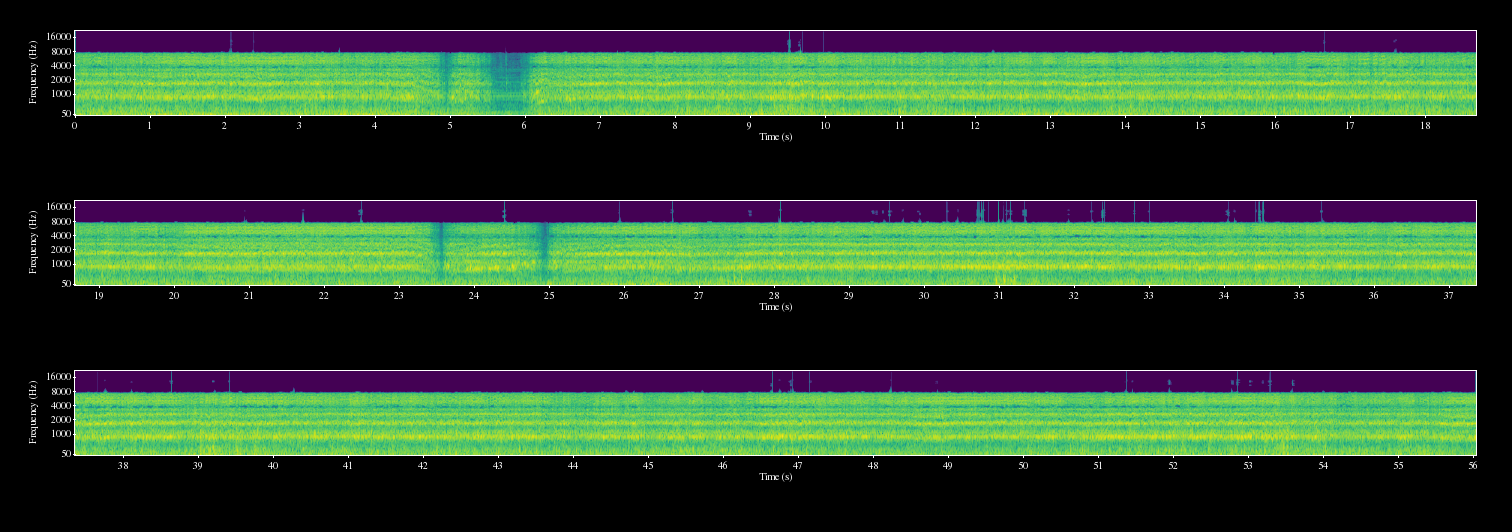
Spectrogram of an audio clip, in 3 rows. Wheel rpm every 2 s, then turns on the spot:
230, 230, 120, 180, 230, 240, 230, 230, 230, 230, 210, 190, 130, 200, 230, 230, 230, 230, 230, 230, 230, 230, 240, 230, 230, 230, 230, 230.
none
